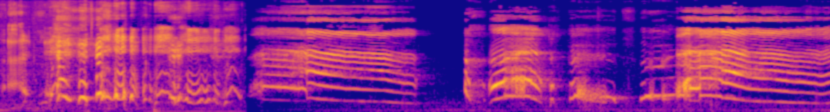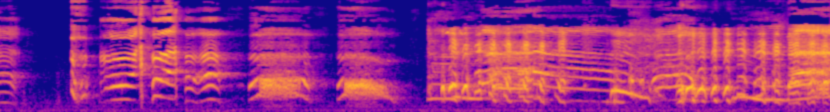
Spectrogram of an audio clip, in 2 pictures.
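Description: A baby crying in long wails that fall in pitch, with laughter just before and a stretch of laughing near the end.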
